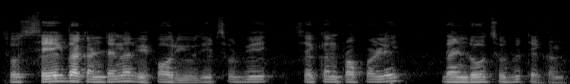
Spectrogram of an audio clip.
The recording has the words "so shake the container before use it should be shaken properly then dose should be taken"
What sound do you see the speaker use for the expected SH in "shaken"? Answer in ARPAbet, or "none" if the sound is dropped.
S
